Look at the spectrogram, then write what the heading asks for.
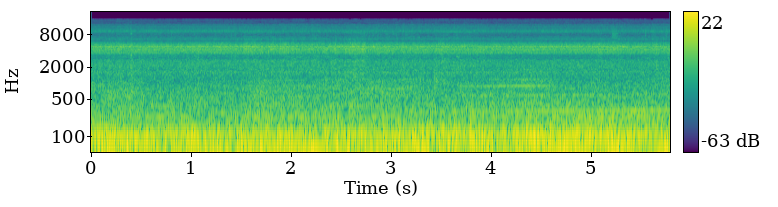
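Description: Double-stack intermodal container train rolling past with a steady low rumble.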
